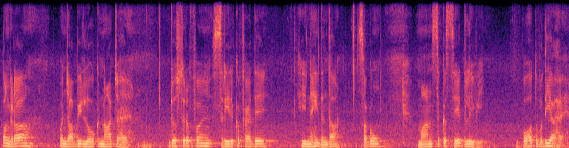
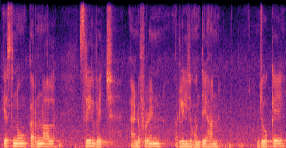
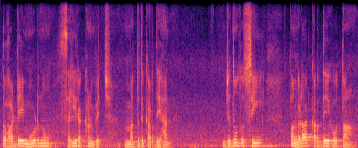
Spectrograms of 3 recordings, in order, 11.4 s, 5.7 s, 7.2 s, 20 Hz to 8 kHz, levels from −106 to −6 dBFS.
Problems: background sounds at intervals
